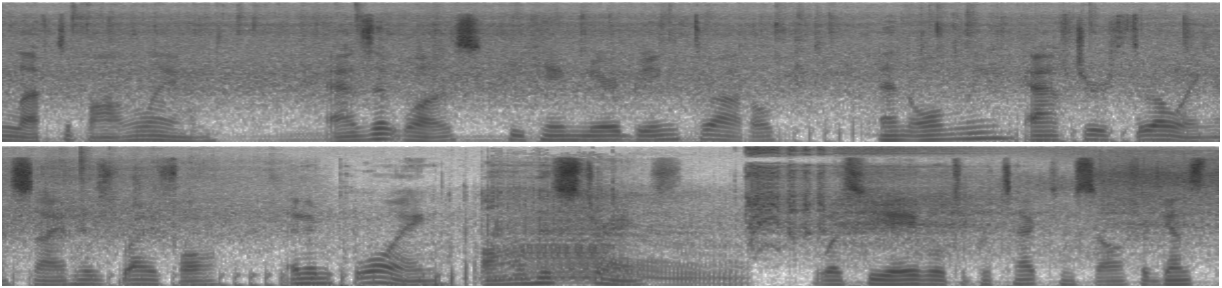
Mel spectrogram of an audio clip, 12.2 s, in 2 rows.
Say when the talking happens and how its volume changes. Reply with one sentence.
You can hear the talking from 0.0 to 12.1 s, at a steady volume.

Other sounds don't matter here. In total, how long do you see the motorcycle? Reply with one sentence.
The motorcycle can be heard for 12 seconds in total.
